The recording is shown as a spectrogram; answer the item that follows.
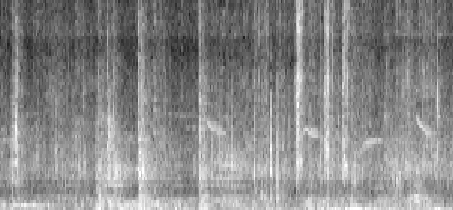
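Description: Faint background voices with scattered light clicks and knocks.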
